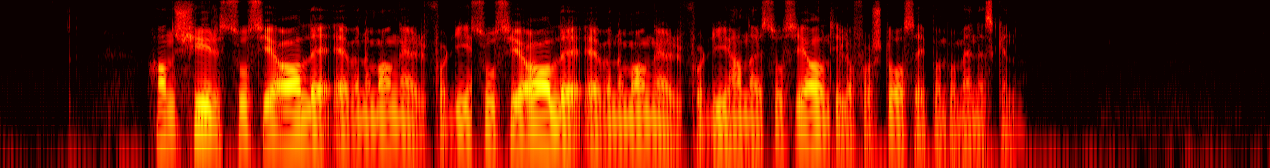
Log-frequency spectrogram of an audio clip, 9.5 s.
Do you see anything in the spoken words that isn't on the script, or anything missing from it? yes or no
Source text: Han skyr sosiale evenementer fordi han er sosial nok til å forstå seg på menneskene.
yes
